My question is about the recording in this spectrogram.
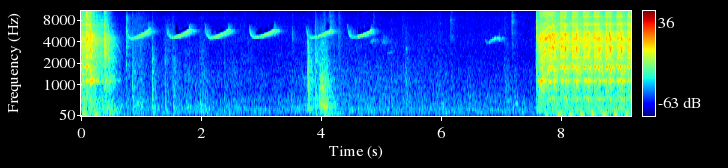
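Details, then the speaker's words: Elstar 150cc single-gear 2WD quad bike, long stored, battery reconnected and out of gear, bird chirps at first: a steady starter churn at about three pulses a second never catches. Cranks but won't start; owner suspects the spark plug, cause unconfirmed. "let me just check the spark plug again it could have been failed from all the other attempts i was trying but no fuel leaks which is good"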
